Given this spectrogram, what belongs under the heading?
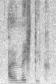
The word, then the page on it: allmächtig: /ʔalˈmɛçtɪç/; /ˈal.mɛːç.tɪç/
